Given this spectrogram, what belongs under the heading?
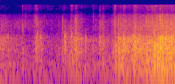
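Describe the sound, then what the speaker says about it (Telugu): Applause from an audience at an OBC leader's political speech builds from scattered claps into a louder, steady wash of clapping over about a second, with no voices clearly standing out. "గట్టిగా చప్పట్లు కొడితే ఇది పార్లమెంట్ వినపడుతుంది, ఢిల్లీకి వినపడుతుంది."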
